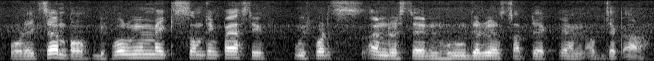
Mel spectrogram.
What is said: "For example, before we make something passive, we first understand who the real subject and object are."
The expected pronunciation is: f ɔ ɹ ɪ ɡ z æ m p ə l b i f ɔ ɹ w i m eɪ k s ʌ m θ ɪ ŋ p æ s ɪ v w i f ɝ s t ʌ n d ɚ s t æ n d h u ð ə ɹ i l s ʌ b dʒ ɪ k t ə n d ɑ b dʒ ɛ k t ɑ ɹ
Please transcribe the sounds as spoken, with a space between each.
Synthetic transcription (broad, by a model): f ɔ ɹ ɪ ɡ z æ m p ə l b i f ɔ ɹ w i m eɪ k s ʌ m t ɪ ŋ p æ s ɪ v w i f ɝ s ʌ n d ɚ s t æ n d h u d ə ɹ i l s ʌ b dʒ ɪ k t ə n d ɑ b dʒ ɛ k t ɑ ɹ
